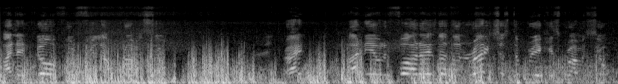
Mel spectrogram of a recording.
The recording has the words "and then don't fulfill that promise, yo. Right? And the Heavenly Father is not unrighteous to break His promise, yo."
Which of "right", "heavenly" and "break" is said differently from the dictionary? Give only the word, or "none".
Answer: heavenly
